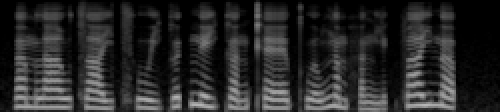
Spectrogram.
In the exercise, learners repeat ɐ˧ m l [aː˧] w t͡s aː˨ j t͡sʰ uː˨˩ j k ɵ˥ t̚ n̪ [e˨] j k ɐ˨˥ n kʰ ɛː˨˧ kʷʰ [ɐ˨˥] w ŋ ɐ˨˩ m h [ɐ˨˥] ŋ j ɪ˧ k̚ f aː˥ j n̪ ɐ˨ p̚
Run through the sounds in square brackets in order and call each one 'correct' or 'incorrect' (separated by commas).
correct, incorrect, correct, incorrect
